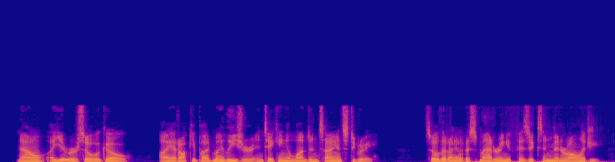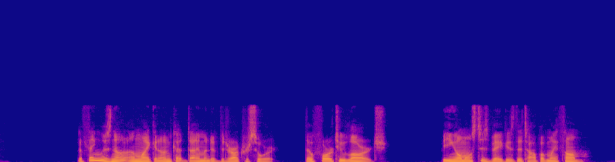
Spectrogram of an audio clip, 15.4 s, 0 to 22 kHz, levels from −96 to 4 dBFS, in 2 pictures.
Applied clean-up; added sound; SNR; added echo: neural mask model DeepFilterNet 3.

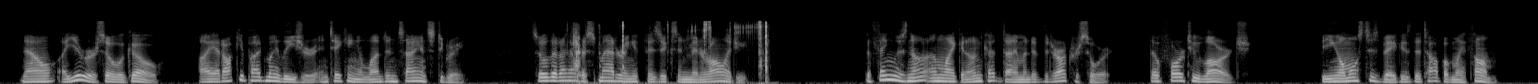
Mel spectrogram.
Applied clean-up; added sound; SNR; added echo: neural diffusion model UNIVERSE++.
